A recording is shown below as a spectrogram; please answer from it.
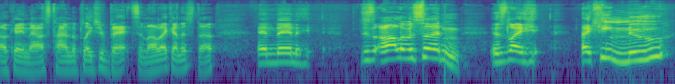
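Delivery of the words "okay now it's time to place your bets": low, brisk run-through; quick announcer patter. Retold or imitated. Event holder opening the betting, quick patter. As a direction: rattle it off in a lower voice. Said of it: "kind of quick".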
